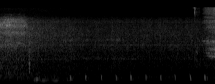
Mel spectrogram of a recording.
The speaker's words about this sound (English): Are you? Do you have a dog scratching themselves, or are you tapping a table or something? I'm yeah, I'm bouncing. Okay, restless leg syndrome (RLS).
